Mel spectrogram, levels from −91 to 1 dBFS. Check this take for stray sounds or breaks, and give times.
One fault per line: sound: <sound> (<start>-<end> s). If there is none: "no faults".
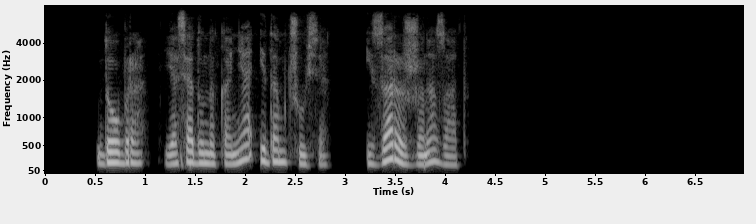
no faults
